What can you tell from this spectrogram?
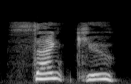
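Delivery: put-on high, slow, tearful old man voice; a delighted old fellow near tears; old saucepan man moved by a gift; touched old saucepan man.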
